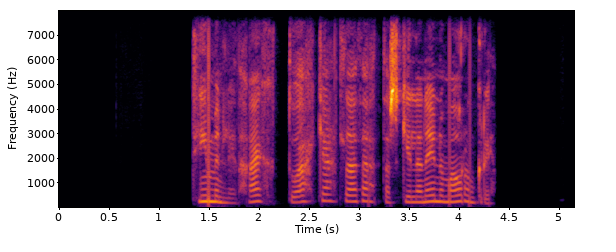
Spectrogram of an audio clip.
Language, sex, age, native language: Icelandic, female, 30-39, Icelandic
